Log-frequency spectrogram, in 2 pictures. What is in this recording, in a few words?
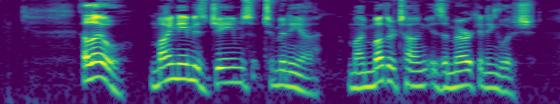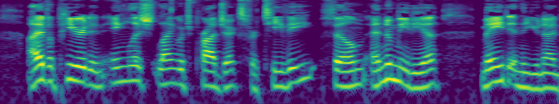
English American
